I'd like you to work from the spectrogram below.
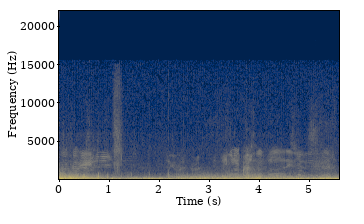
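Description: Breezy evening wind buffets an outdoor soccer field in Lynchburg, Virginia, a steady low rumble that goes on throughout, with faint distant voices.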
